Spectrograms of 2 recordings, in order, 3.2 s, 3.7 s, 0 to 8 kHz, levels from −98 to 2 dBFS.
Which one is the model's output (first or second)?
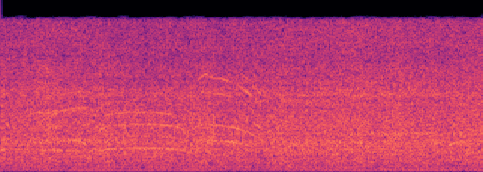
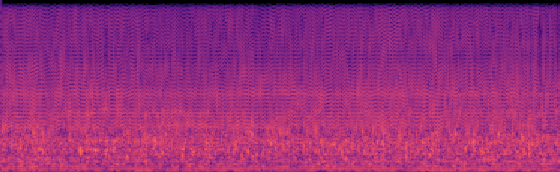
second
